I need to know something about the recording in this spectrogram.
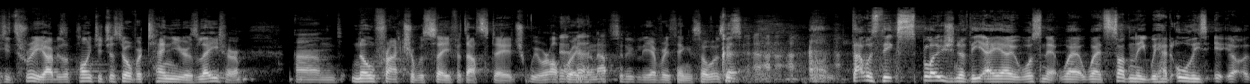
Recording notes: Join us for this special LIVE edition of the Orthohub STORIES podcast. Recorded at the annual BOTA 2023 Congress.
